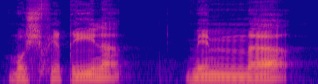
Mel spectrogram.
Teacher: میم مشدد دو حرکت غنه میدیم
